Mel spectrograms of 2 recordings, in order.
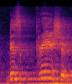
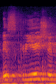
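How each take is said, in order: First: डिस्क्रिएशन said as dis-KRESH-un, no ay sound; teacher giving the right form: डिस्क्रिएशन as dis-kresh-un; correct pronunciation. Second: डिस्क्रिएशन said as dis-cri-AY-shun, like the word creation; teacher demonstrating the wrong way: डिस्क्रिएशन as dis-kri-ay-shun; wrong pronunciation. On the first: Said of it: "काय त्याचा उच्चार काय?". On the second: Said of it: "डिस्क्रिएशन असा आला असता बघा". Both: Shown as a demonstration.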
